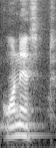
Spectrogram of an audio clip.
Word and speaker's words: honest: ঠিক তেমনই আমরা যদি বলি অনেস্ট, HONEST, অনেস্ট, এটাও তো একটা কি, এটাও একটা মানে কনসোন্যান্ট ওয়ার্ড।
